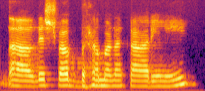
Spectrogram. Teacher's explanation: make sure that you're pronouncing the Mahaprana bha in bhra. So this is not brahmana, which is a different word.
